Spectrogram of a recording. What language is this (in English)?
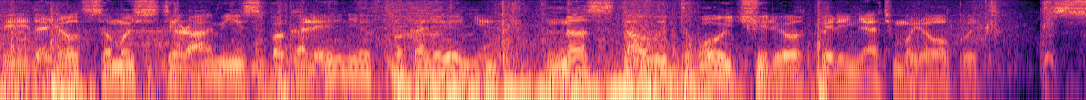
Russian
